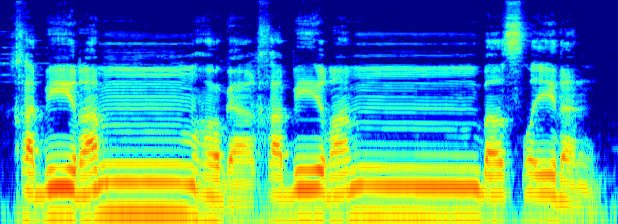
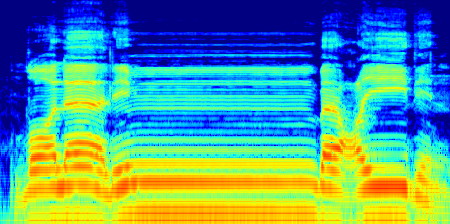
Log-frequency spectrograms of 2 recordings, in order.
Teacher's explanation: یعنی خبیرن ہے، جو نون کی آواز آ رہی ہے بیچ میں، تو یہ نون کی آواز میم سے بدل جائے گی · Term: اقلاب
